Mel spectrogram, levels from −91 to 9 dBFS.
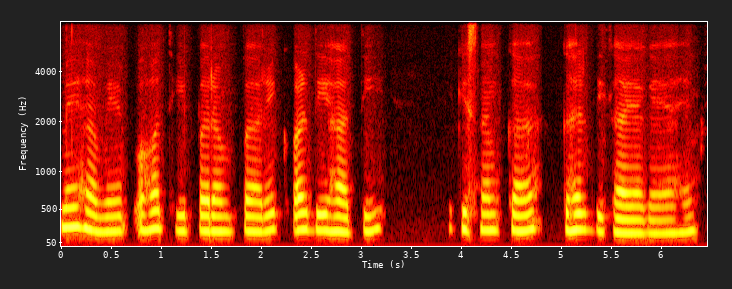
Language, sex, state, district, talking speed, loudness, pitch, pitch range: Hindi, female, Uttar Pradesh, Lalitpur, 110 wpm, -15 LUFS, 210 Hz, 200-220 Hz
